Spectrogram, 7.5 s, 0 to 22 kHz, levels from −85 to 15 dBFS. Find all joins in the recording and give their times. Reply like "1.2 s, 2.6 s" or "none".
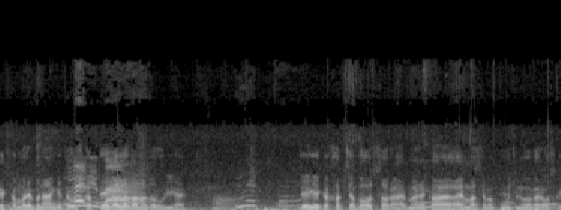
none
